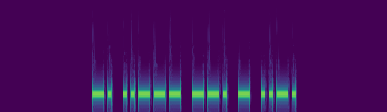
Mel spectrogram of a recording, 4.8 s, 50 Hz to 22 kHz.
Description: Morse code, heard as a keyed tone, about 25 wpm, 700 Hz. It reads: N2GTF
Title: USA Call Signs - 5 Characters - 4x Character Spacing - 25wpm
